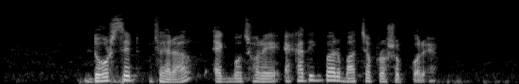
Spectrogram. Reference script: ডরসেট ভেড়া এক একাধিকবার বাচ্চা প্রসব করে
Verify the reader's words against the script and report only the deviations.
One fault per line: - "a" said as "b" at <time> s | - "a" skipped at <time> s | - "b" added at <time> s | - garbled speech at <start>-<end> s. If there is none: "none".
- "বছরে" added at 2.3 s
